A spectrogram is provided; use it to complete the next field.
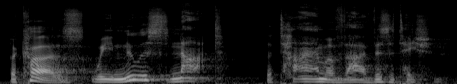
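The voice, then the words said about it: Archaic King James style voice. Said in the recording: “in his King James Version accent”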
